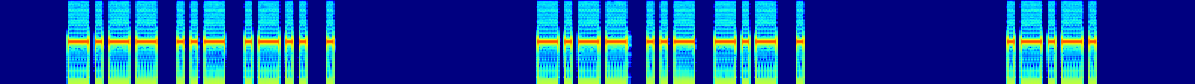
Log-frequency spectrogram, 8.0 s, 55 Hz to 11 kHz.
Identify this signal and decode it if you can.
Morse code, heard as a keyed tone, about 27 wpm, 800 Hz. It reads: YULE YUKE <AR>
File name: Alphabetical / Alphabetical mp3s / Ys @25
